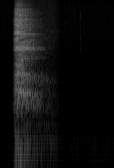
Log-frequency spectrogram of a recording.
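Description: A man sighing: one breathy exhale into a close podcast microphone, loud at first and fading away within about a second.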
